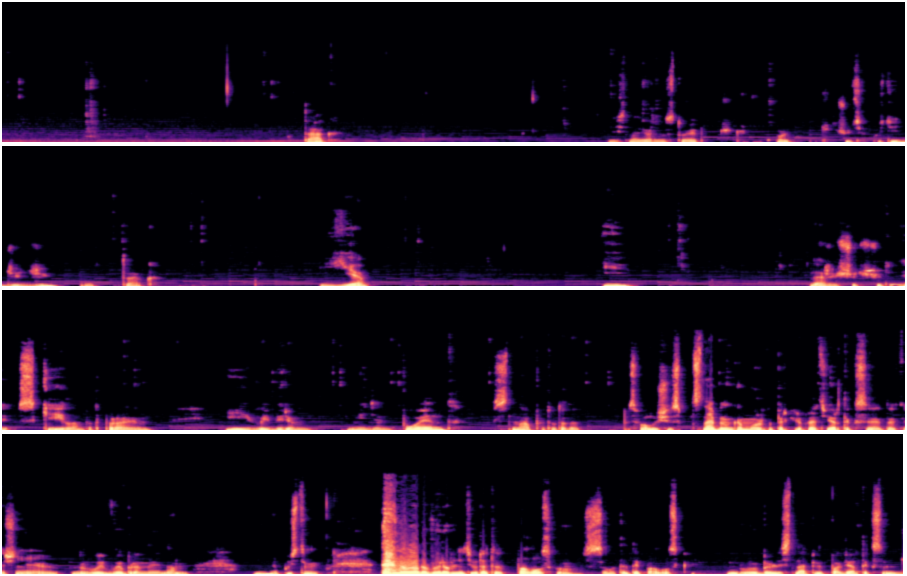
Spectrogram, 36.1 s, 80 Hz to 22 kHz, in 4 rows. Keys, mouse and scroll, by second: 0.3 KP_7, 1.2 z, 1.8 s, 2.6 z, 2.8-5.7 middle drag, 5.7 2, 6.0 alt+click, 6.8 h, 7.0 h, 7.3-7.7 right drag, 7.7 ctrl+z, 8.5 g, 10.4 2, 10.8 alt+click, 11.3 shift+middle click, 12.2 e, 13.2-14.7 middle drag, 14.7 i, 15.8-17.5 middle drag, 17.5 s, 19.3 middle click, 19.8-20.6 scroll up 1, 20.6-22.9 drag, 23.8 click, 25.1-27.8 drag, 27.8-31.4 middle drag, 32.1-33.0 scroll up 1, 33.0-36.1 middle drag.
